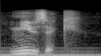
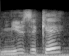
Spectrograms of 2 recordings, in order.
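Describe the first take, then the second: First: The word stops sharply on the final k. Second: The word ends with a drawn-out final sound. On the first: The speaker calls it right. "stop on that C sound" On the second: The speaker calls it wrong. "Instead of musique"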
